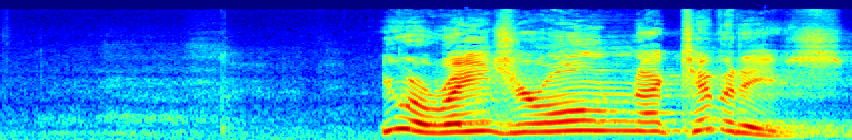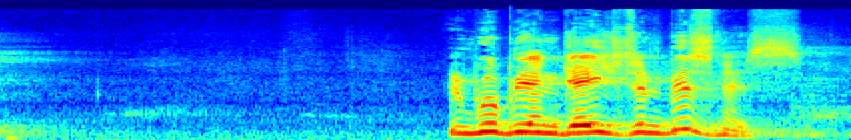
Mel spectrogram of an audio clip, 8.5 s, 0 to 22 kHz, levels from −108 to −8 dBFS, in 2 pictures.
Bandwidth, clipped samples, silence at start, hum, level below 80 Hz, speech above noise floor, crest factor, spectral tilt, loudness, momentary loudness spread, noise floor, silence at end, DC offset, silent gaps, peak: 17 kHz; under 0.1%; 1.9 s; none; -70 dBFS; 45 dB; 20 dB; -4.5 dB/octave; -18 LUFS; 19 LU; -63 dBFS; 0.3 s; under 0.1%; none; -2 dBFS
